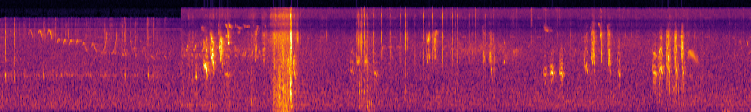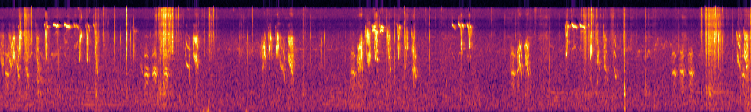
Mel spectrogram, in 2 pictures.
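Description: Small songbirds singing and calling, short high-pitched phrases coming every second or two, with one loud thump about six seconds in.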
